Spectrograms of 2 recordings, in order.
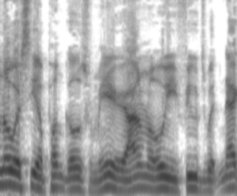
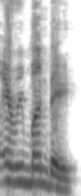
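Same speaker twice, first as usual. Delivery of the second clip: usual speaking voice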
